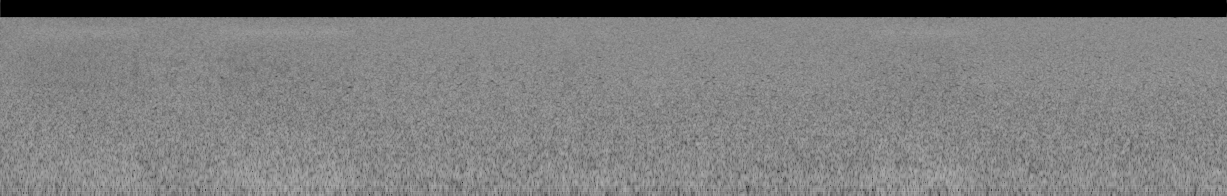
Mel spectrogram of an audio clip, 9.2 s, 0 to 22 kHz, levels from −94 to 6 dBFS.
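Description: From start to finish the audio suffers a wrong sample width. Data stored as 32-bit integers is being read as packed 24-bit integers. Each sample is assembled from three bytes that straddle the real four-byte boundaries. Most values become garbage, and only some carry the true top bits. The result is loud, harsh noise with the original sound buried underneath. Playback runs at 0.75 times normal speed, so the buried sound is slowed and lowered in pitch.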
